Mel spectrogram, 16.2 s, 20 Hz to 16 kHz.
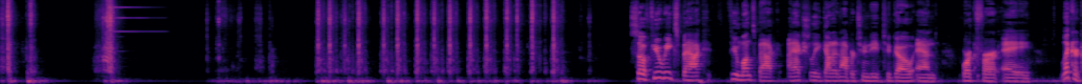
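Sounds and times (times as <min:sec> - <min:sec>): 
typewriter bell ring: 0:01.6 - 0:02.4
mechanical typewriter keys clacking: 0:03.1 - 0:04.1, 0:04.8 - 0:08.9
speech: 0:09.6 - 0:16.2.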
